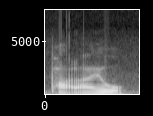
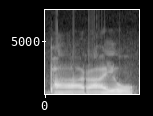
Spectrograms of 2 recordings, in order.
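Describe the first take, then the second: First: The middle consonant is a long l sound. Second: The middle consonant is a single r sound. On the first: The speaker calls it right. "tapi palayo" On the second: The speaker calls it wrong. "bukan parayo"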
